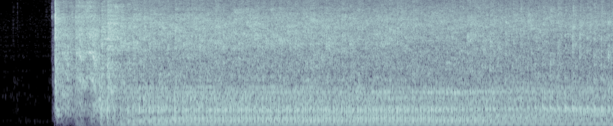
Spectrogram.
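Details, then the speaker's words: Harley-Davidson Fatboy after crash repair, fuel lines reconnected, first start without enrichment: fires straight up into strong steady lumpy V-twin idle, no misses; normal start and idle, compression seems high. "Oh yeah. There it is. It's back. Yeah, that sounds great."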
